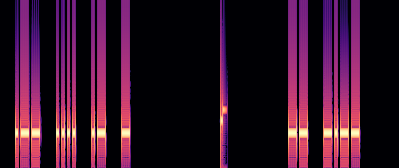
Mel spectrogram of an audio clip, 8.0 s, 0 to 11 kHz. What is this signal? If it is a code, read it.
Morse code, heard as a keyed tone, about 22 wpm, spaced as for 16 wpm, 700 Hz. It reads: WHAT MY
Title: 2x Character Spacing - Top 100 Words - 22wpm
